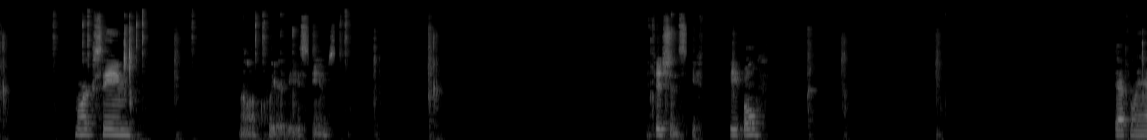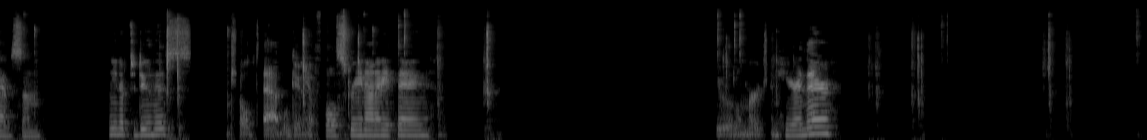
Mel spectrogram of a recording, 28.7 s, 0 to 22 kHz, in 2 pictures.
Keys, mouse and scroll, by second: 0.5 click, 1.5 2, 1.6 click, 2.2 shift+click, 3.4 shift+middle click, 4.1 shift+click, 5.2 ctrl+e, 6.3 click, 7.0-7.3 scroll down 1, 7.4 middle click, 8.9 Tab, 9.9 3, 10.2 click, 10.7 shift+middle click, 11.2 middle click, 11.3 middle click, 11.7 shift+middle click, 12.0 middle click, 12.1 middle click, 12.4 scroll up 1, 12.9 shift+middle click, 14.1 middle click, 14.5 middle click, 16.3 ctrl+space, 16.9 middle click, 17.0 middle click, 17.6 scroll down 1, 17.9 1, 18.5 click, 18.8 shift+middle click, 19.3 shift+click, 20.3 m, 22.4 click, 25.6 r, 26.0 click, 27.0 shift+click, 27.3 shift+r, 28.4 click.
